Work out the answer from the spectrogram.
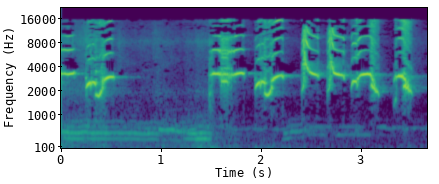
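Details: Oriental magpie-robin song, used as a lure to prompt another kacer to sing: short loud whistled phrases with sliding and warbled notes in bursts. A steady low tonal hum plays under the first part.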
